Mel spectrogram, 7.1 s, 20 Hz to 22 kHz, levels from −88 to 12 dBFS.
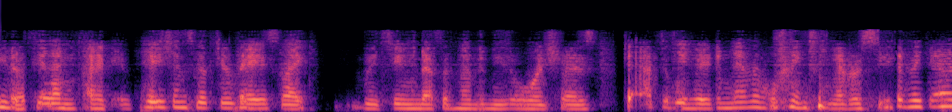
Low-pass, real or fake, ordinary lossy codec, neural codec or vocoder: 7.2 kHz; fake; AAC, 32 kbps; codec, 44.1 kHz, 0.9 kbps, DAC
